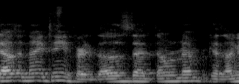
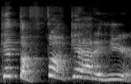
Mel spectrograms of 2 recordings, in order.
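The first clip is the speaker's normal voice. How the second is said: mock furious yell, much higher and louder; 10 dB louder than usual. Retelling how dr. k threw out a backpack thief, imitating his furious yell. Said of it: "this motherfucker almost lost his shit".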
